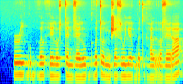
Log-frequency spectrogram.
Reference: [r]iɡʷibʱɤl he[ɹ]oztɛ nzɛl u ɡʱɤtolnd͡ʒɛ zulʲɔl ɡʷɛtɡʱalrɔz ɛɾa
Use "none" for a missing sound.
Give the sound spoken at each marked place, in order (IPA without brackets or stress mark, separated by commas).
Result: ɹ, l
